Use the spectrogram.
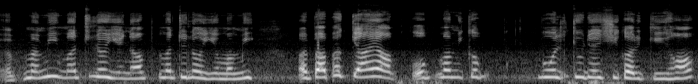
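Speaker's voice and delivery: put-on high, loud child confronting father; indignant little daughter. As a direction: defend mother in a child's voice. बच्ची पिता से सवाल करती है. (पापा पर नाराज़ छोटी बच्ची)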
